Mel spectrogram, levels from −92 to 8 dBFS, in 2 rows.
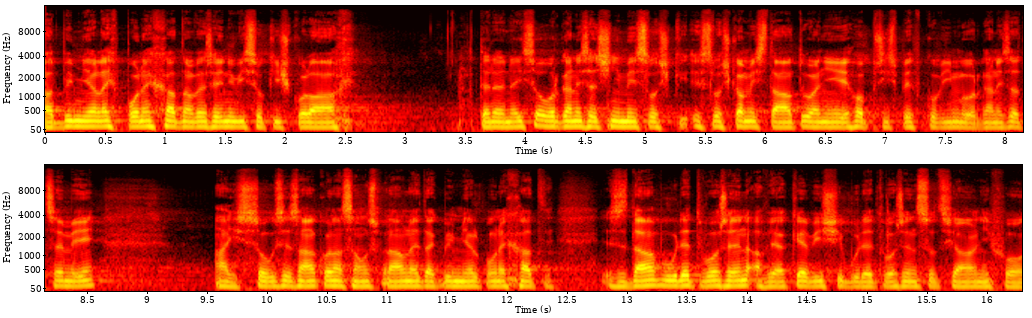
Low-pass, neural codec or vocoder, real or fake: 14.4 kHz; none; real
